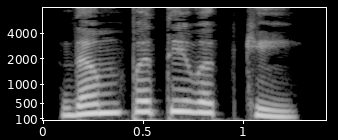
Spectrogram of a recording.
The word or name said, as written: ದಂಪತಿವಕ್ಕಿ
